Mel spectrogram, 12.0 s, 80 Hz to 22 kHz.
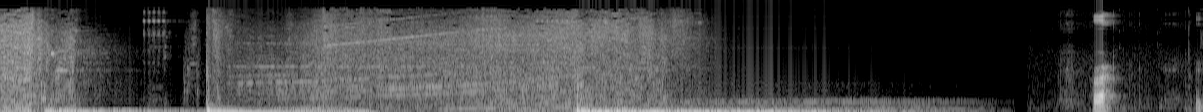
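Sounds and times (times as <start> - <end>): rising synth sweeps: 2.3 - 7.1.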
